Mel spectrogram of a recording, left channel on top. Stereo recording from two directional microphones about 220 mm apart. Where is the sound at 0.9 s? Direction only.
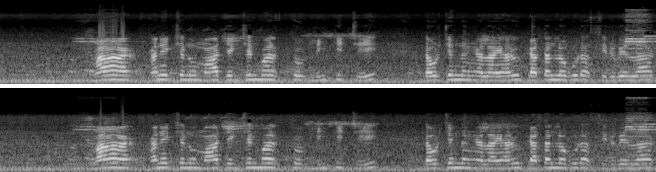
15° left (ahead or behind).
